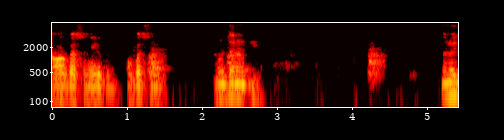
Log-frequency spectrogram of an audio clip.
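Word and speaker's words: Xenon: এটা হচ্ছে এক্সিনন, উচ্চারণ কিভাবে বলেন? জেনন।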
